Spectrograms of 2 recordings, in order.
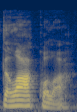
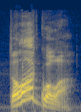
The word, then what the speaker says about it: Dellaquila: No, I think it's really supposed to be pronounced Dellaquila. Dellaquila. Yeah. But I think they just went with Dellaquila when he passed through, you know.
